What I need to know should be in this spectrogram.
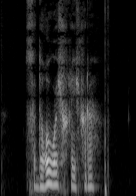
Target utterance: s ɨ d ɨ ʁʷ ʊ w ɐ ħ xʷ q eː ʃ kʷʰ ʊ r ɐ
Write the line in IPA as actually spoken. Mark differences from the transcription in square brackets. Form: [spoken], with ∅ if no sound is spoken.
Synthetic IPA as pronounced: s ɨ d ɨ ʁʷ ʊ w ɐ [ʃ] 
